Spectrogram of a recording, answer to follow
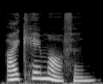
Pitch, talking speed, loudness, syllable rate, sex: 215 Hz, 175 wpm, -17 LUFS, 4.6 syllables/s, female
